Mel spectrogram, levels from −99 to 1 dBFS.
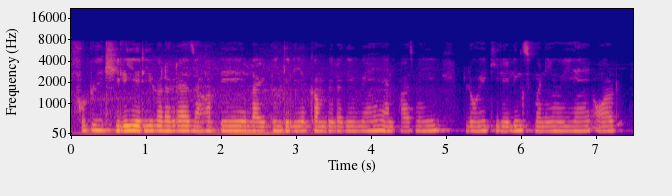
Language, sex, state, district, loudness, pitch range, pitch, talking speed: Hindi, male, Bihar, Samastipur, -31 LUFS, 145-150 Hz, 145 Hz, 230 wpm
